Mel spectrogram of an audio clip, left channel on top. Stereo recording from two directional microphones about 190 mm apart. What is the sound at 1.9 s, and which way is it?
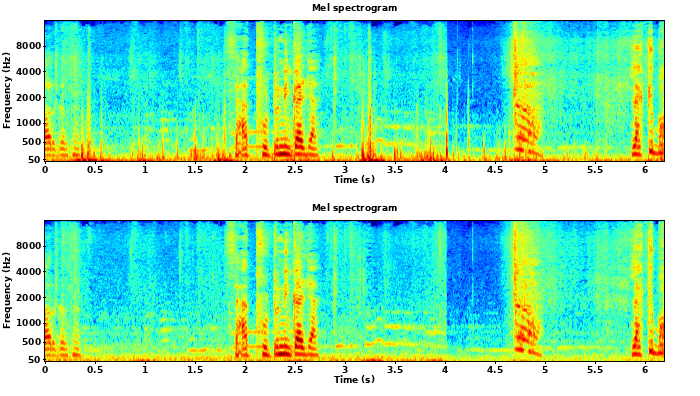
A man's voice, centre (ahead or behind).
